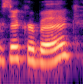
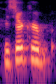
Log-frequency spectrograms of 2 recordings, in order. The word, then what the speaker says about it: Zuckerberg: work anyway um mark zuckerberg berserker how do you say his name thank you zuckerberg zuckerberg he and um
